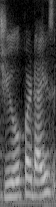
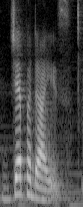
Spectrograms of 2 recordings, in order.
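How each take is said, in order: First: The first part sounds like jee-oh. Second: The first part sounds like jep. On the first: The speaker calls it wrong. "लोग इसको मिस pronounce करते हैं, इसको जियोपर्डाइज बोला जाता है" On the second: The speaker calls it right. "इसकी जो करेक्ट प्रोनाउंसिएशन है वो है जेपरडाइज"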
